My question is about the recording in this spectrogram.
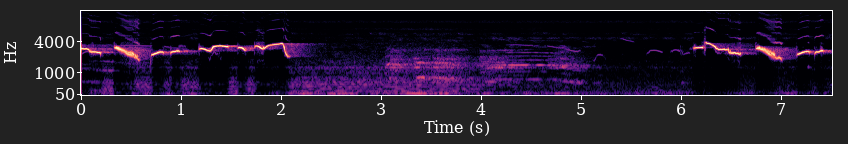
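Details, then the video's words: Oriental magpie-robin singing after dawn, in a therapy recording meant to bring stressed birds back to full song: loud bursts of rich, rising and falling whistled phrases with sharp slurs, a quieter low murmuring gap, then more whistles. "TERAPI KACER HABIS SUBUH PEMULIH AMPUH KACER SETRES CEPAT GACOR"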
